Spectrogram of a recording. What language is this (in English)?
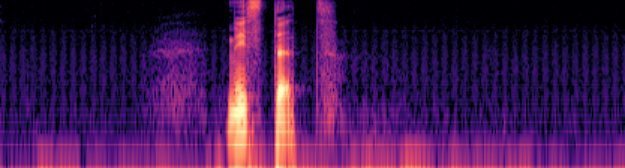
Norwegian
